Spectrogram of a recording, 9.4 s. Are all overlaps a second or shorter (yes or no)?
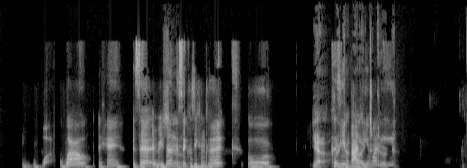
no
